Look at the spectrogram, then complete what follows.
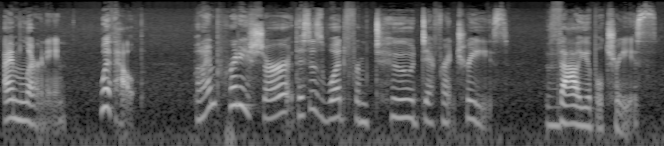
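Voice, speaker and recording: A woman's voice: a little high, big pitch swings, measured pace, fairly bright tone, exaggerated voice. A woman playing an earnest, uneasy amateur investigator, confiding and intent as she narrates an audio drama. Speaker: narrator and lead character.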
